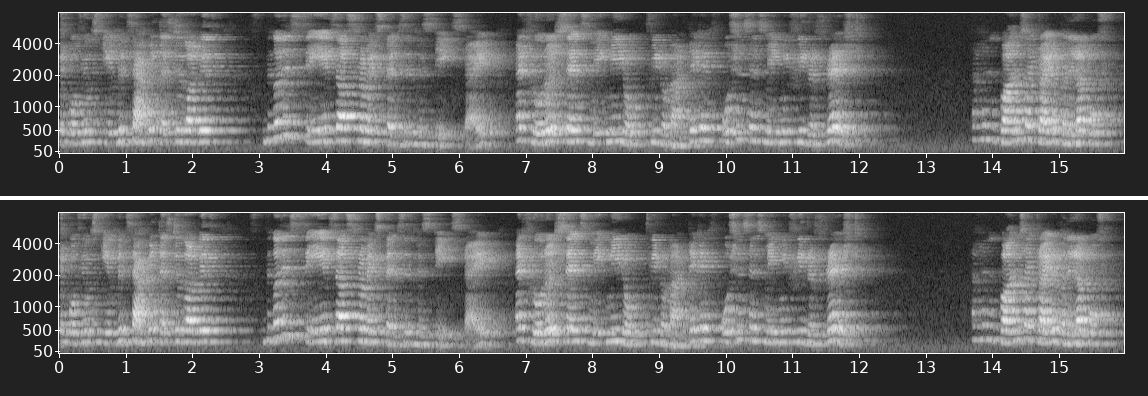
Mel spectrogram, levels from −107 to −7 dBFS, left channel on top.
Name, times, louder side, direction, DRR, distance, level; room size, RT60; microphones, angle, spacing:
voice 1, 0.0-2.3 3.0-6.4 6.8-11.9 13.7-15.7, equal, 50° right, -6 dB, 1.7 m, -25 dB
6.1 x 5.9 x 6.7 m, 1.3 s
head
